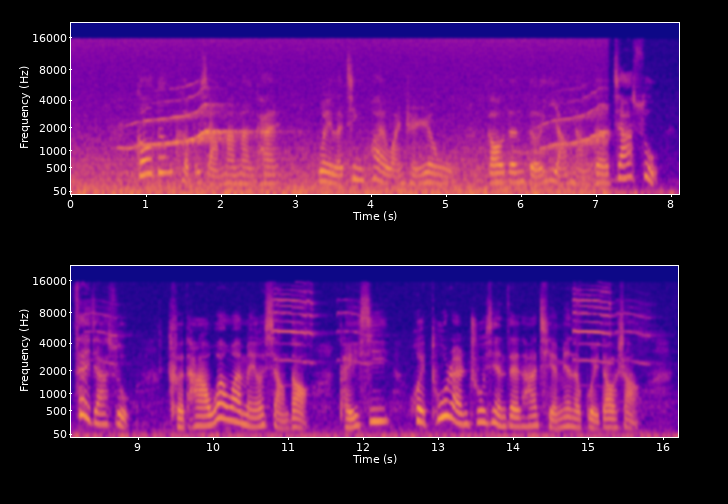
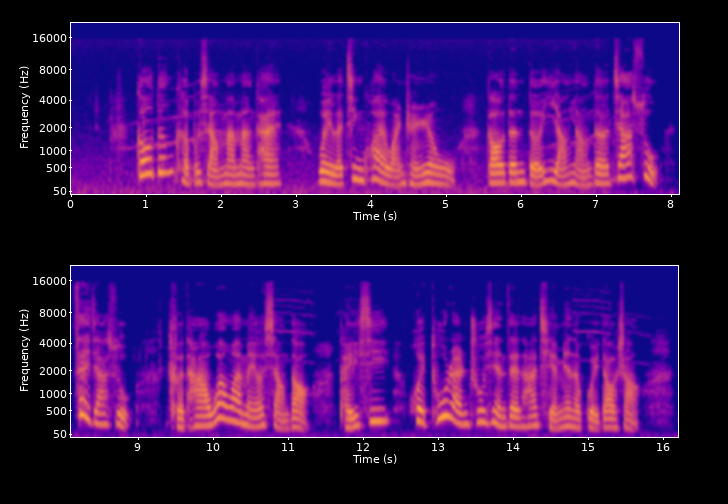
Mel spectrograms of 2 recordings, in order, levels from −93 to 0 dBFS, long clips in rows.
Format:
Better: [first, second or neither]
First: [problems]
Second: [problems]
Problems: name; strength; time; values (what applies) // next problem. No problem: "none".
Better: second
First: animal sounds; loud; throughout; 4 dB below the speech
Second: animal sounds; faint; throughout; 30 dB below the speech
